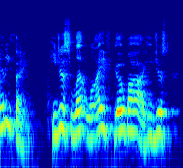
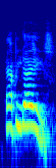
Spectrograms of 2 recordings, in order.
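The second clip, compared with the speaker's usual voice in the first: overjoyed, higher and bright with relief; mock-happy Hannah, pitched up with joy; rejoicing; 7 semitones higher than usual. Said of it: "She goes away rejoicing".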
